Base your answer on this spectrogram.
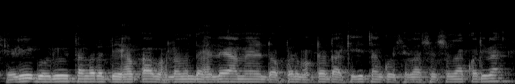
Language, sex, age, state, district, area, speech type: Odia, male, 45-60, Odisha, Kendujhar, urban, spontaneous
